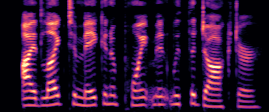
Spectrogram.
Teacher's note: Keep the stress on appointment so the listener understands the purpose.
